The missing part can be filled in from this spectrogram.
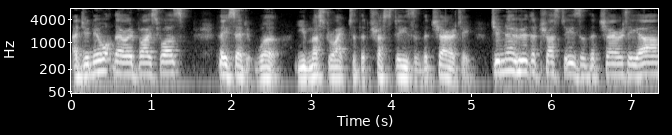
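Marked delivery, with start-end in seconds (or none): none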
